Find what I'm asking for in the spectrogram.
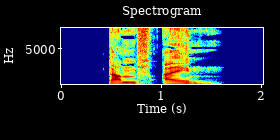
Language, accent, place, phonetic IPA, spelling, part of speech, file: German, Germany, Berlin, [ˌdamp͡f ˈaɪ̯n], dampf ein, verb, De-dampf ein.ogg
- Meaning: 1. singular imperative of eindampfen 2. first-person singular present of eindampfen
